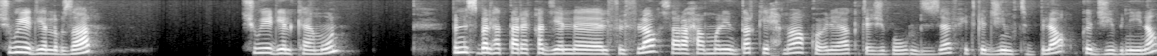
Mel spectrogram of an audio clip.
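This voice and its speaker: A woman at medium pitch talks at a fairly quick pace in a dark, mellow tone with ordinary pitch variation, on a very clean recording with a silent background. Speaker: home cook, cooking channel host. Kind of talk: cooking tutorial voice-over. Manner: hesitant fillers.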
